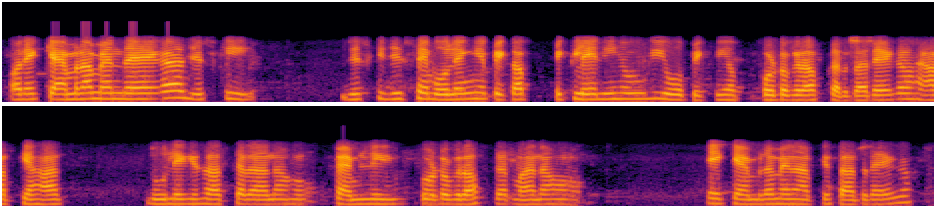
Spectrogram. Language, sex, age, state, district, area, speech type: Urdu, male, 30-45, Uttar Pradesh, Gautam Buddha Nagar, urban, conversation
